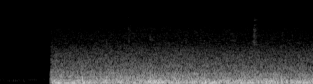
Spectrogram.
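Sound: wind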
